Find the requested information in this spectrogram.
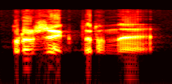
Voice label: projector room, bot; cstrike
